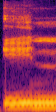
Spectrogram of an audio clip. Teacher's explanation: হামজাহ নুন জের ইন, ওয়াজিব গুন্না হরকতের বামে, নুনের উপরে তাসদিদ আছে, তাই এই হামজা নুনের সাথে গুন্নার সহিত পড়ব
